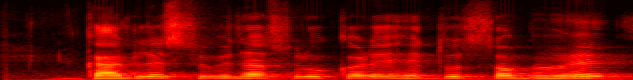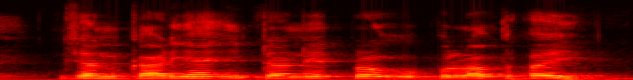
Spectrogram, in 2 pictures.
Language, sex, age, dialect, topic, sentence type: Magahi, female, 18-24, Western, banking, statement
